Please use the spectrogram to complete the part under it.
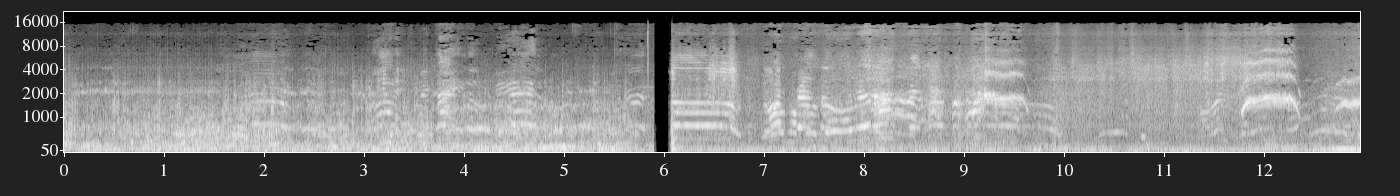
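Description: Young men laugh and shout with excitement close by.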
